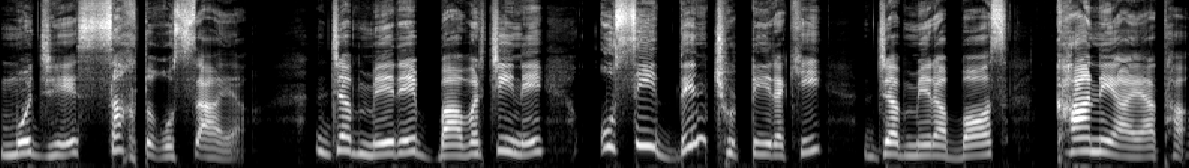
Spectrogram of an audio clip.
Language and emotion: Urdu, angry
